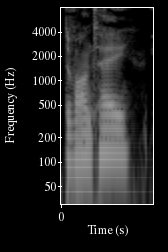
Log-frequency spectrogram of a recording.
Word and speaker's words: Davante: DeAndre Hopkins of the Cardinals, and uh, Adam Devaney, if I'm pronouncing that right. Davante, yeah, Davante Adams.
